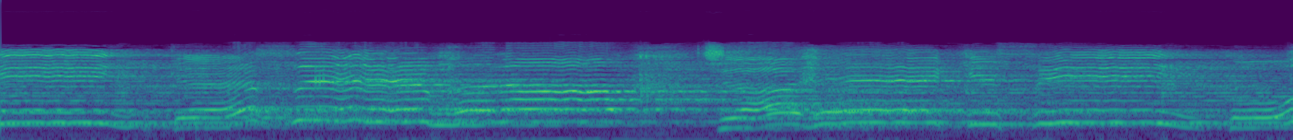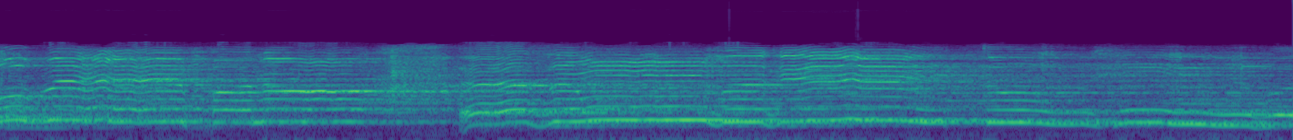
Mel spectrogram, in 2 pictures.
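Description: Music: a woman singing a Hindi song in long held, wavering notes, four phrases in all, each sliding up into its first note.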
